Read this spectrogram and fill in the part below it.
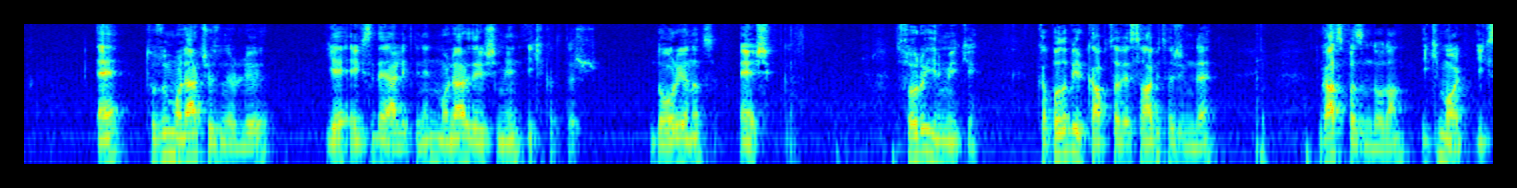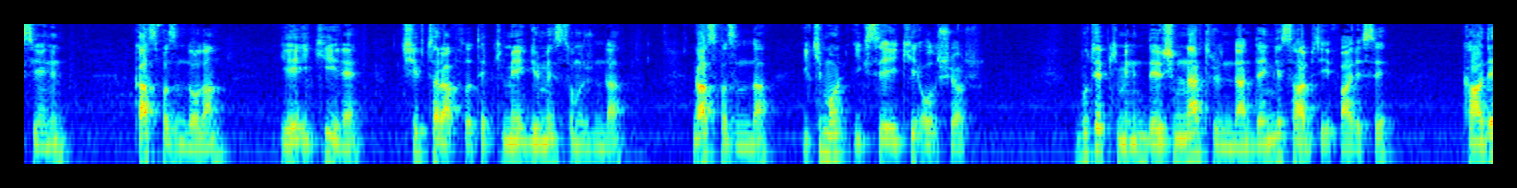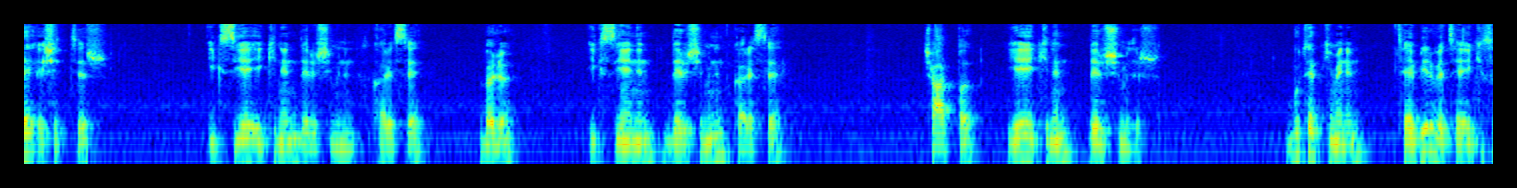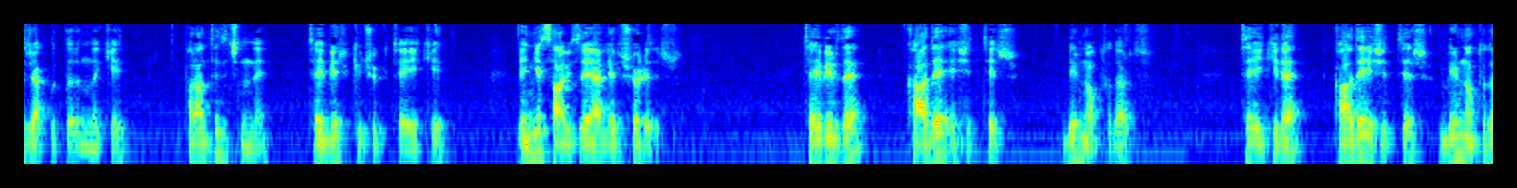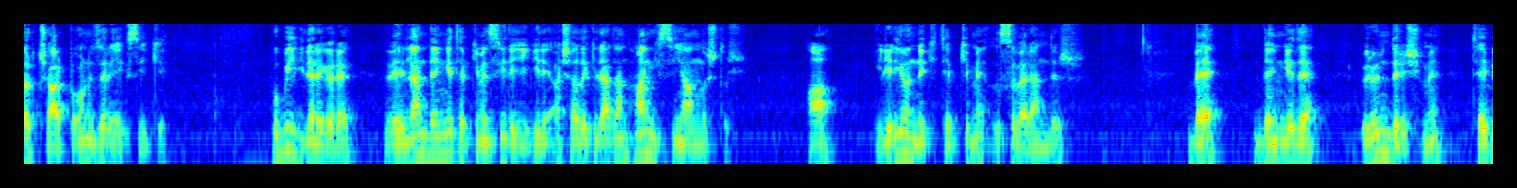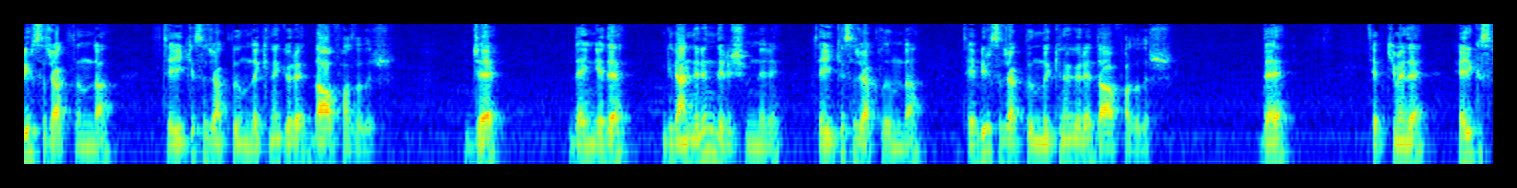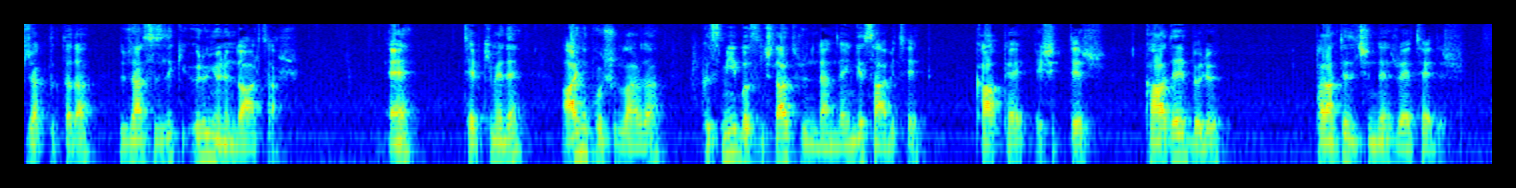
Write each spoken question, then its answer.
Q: Bu bilgilere göre verilen denge tepkimesi ile ilgili aşağıdakilerden hangisi yanlıştır?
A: Doğru yanıt D şıkkı.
